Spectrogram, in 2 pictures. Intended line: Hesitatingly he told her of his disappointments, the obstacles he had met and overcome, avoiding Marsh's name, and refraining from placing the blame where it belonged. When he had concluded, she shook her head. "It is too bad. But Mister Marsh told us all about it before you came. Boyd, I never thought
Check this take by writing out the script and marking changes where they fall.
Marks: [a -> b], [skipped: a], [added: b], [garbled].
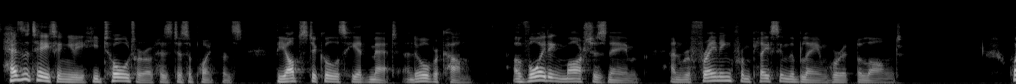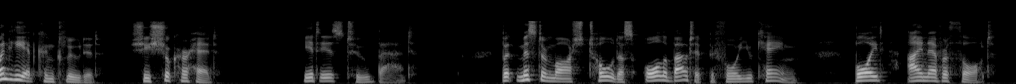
Hesitatingly he told her of his disappointments, the obstacles he had met and overcome, avoiding Marsh's name, and refraining from placing the blame where it belonged. When he had concluded, she shook her head. "It is too bad. But Mister Marsh told us all about it before you came. Boyd, I never thought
